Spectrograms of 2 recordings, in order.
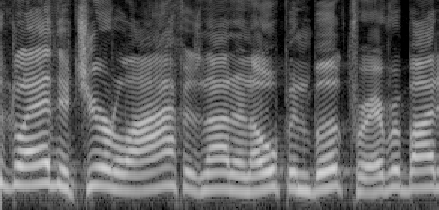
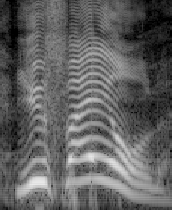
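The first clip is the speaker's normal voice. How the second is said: higher, louder, slow You failed; loud call-out; 7 semitones higher, 9 dB louder, slower than usual. Shown as a demonstration. Pastor tells congregation to tell neighbor, loud call-out. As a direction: boom it at your neighbor. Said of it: "Look at your neighbor and say".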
